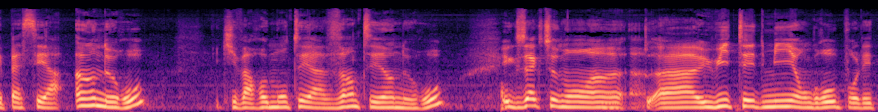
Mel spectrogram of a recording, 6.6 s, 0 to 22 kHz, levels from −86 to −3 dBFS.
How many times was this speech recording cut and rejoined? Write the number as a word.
two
